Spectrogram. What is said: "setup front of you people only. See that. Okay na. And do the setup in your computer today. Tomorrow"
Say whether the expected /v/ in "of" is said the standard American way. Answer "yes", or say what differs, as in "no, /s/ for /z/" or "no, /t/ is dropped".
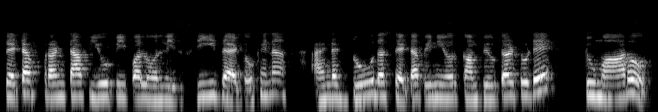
no, /p/ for /v/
